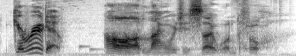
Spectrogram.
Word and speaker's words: Gerudo: Now, in Japanese, Geld is written and read as Gerudo. Change L to R because English is awesome, and you have the word Gerudo.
